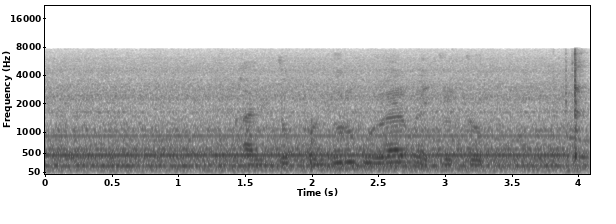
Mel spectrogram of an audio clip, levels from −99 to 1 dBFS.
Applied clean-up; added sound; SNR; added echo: none; Mechanical fan; -3 dB; none.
